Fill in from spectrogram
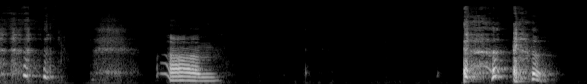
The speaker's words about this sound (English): I am not sick, just so you guys know, because a lot of people hear me coughing and like not coughing and sneezing, but just clearing my throat a lot. And I'm just super dehydrated, guys.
